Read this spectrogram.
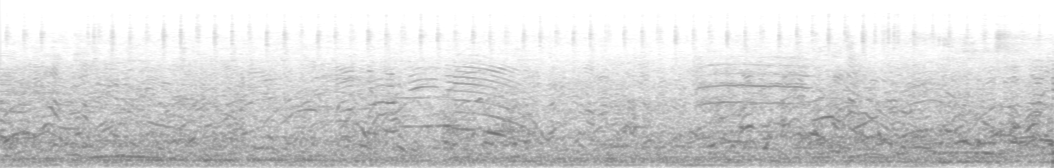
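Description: A dense crowd of men and women chatters and calls out all around, close by.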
